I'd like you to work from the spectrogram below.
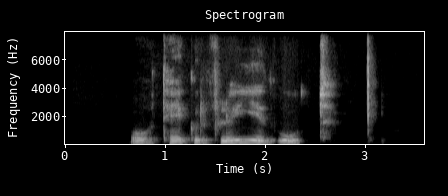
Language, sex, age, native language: Icelandic, male, 18-19, Icelandic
